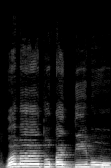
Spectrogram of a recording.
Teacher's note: വാവ് ഉച്ചരിക്കുമ്പോൾ ചുണ്ടുകളൊന്ന് സർക്കിൾ ചെയ്ത് കൊടുക്കുക. മീമിൻ്റെ കൂടെ അലിഫ് മദ് വന്നു 2 കൗണ്ട് നീട്ടിക്കൊടുക്കുക കേട്ടോ.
